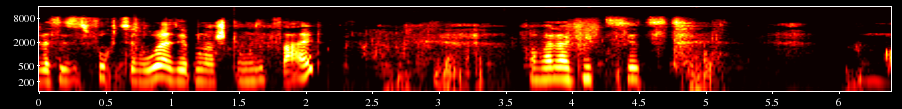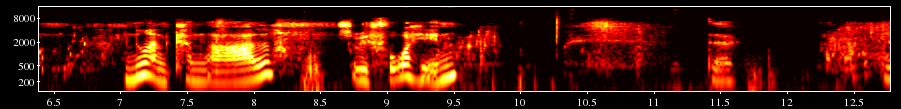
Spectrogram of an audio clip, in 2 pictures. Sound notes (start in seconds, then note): 9.8 paddling; 11.9 paddling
